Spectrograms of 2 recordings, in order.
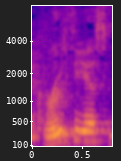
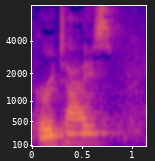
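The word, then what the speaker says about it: Groothuis: Douglas, it looks like Gruthius, but pronounce it Grutice.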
